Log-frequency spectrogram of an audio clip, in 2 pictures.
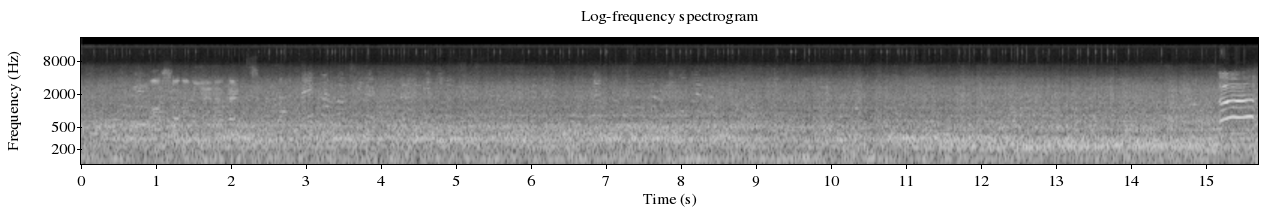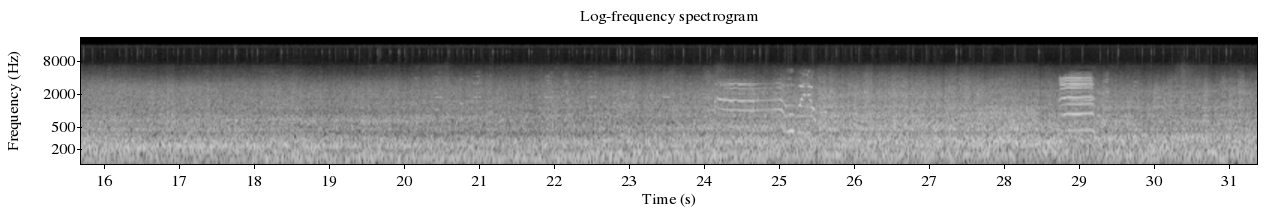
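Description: Athens metro train running through a tunnel, heard from inside the carriage: a steady, loud rumble of wheels on rails and traction motors that builds slightly as the train goes on.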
